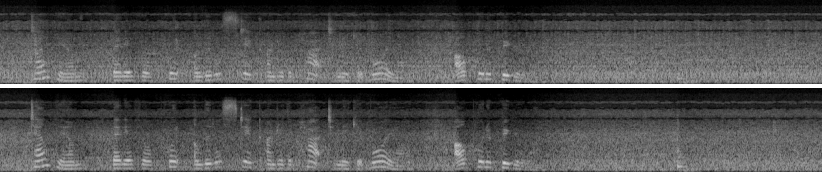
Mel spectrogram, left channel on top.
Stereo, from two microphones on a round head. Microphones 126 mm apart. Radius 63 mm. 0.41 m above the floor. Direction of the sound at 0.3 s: 30° right (ahead or behind).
